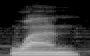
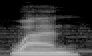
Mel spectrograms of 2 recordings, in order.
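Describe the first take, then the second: Both takes have the same delivery.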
